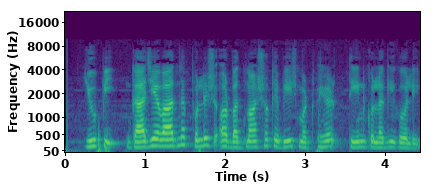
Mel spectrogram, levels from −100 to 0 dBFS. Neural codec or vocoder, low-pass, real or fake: none; 9.9 kHz; real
